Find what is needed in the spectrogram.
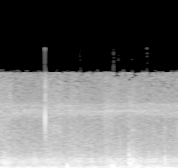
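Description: Steady outdoor background hiss with a few soft clicks scattered through it.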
